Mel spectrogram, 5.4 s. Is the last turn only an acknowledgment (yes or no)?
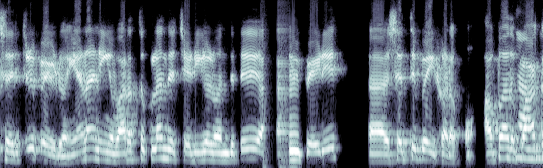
yes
